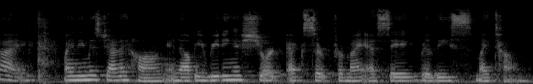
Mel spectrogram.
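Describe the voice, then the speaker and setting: A woman speaks at a moderate pace and very even loudness, with audible room echo. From western Canada, Vancouver. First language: Korean. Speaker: translator and writer. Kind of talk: reading aloud.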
